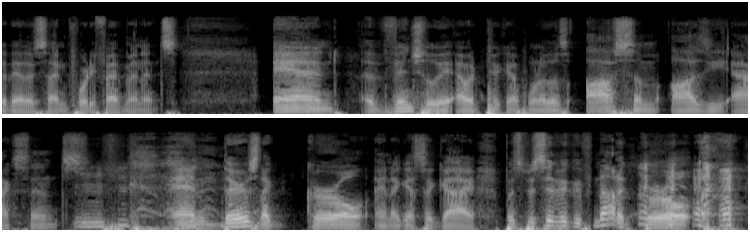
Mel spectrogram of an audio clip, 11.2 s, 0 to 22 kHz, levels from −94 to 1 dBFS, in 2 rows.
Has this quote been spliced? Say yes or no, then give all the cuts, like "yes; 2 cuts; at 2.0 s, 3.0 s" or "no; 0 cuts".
yes; 3 cuts; at 2.7 s, 7.5 s, 10.0 s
